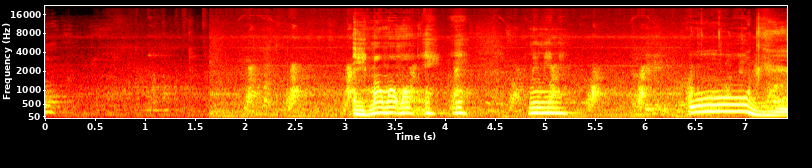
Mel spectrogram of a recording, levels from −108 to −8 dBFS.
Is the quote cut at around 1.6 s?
yes; 1 cut; at 1.6 s

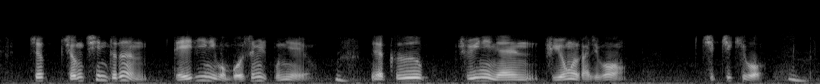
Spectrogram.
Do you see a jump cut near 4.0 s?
no; 1 cut; at 0.9 s

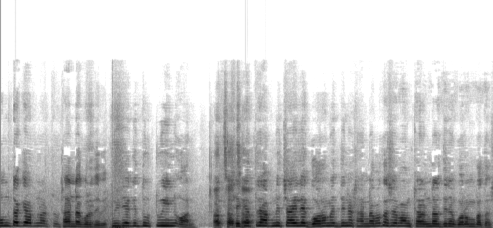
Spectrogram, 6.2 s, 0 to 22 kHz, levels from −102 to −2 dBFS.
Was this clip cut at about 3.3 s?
no; 1 cut; at 1.4 s

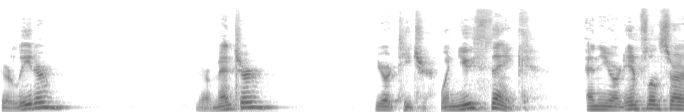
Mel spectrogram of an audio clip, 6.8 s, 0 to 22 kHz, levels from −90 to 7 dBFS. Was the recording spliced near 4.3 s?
yes; 1 cut; at 4.3 s

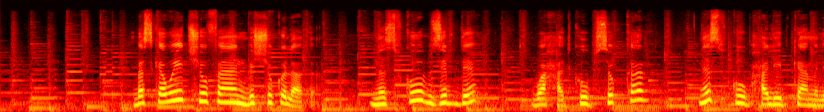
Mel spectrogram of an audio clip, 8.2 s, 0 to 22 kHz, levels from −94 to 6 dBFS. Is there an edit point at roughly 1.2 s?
yes; 1 cut; at 1.2 s

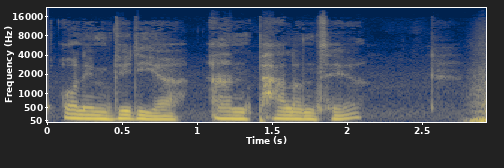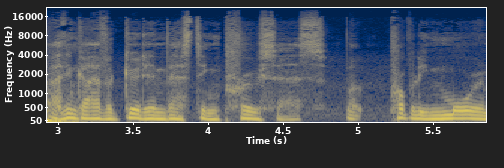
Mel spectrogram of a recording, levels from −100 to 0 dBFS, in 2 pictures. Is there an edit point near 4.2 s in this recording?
no; 1 cut; at 2.9 s

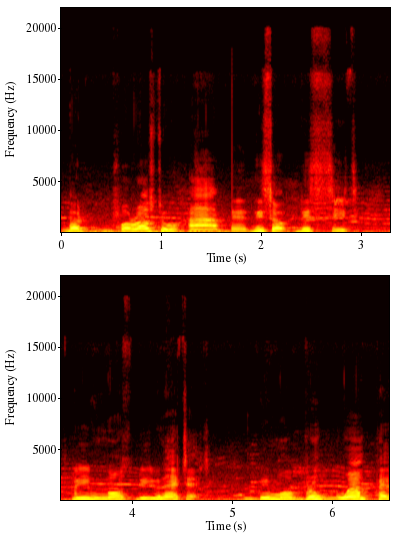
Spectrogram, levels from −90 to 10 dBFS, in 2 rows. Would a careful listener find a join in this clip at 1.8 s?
yes; 1 cut; at 1.8 s

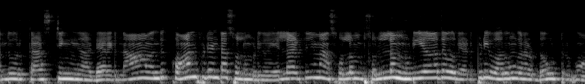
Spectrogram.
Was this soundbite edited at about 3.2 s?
no; 2 cuts; at 1.2 s, 4.7 s

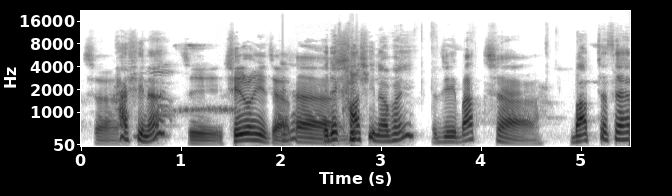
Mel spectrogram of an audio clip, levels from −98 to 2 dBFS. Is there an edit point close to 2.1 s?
yes; 1 cut; at 2.1 s

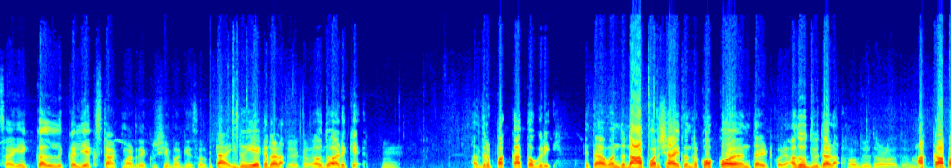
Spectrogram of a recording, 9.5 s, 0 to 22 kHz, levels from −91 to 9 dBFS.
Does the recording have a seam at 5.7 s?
yes; 3 cuts; at 2.0 s, 3.0 s, 5.7 s

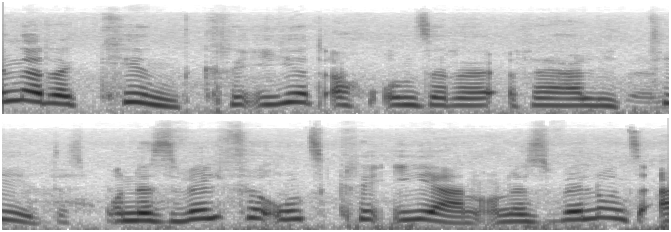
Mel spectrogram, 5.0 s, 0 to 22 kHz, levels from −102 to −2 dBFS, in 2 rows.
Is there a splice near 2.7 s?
yes; 1 cut; at 2.7 s

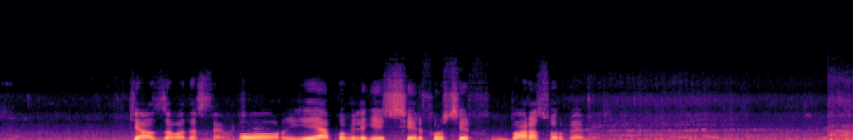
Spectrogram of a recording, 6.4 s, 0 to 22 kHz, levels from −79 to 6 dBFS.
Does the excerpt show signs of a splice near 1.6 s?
yes; 2 cuts; at 1.6 s, 4.5 s

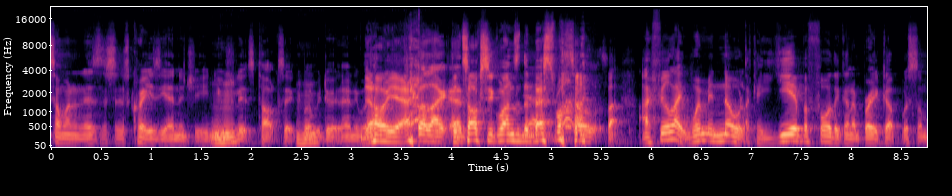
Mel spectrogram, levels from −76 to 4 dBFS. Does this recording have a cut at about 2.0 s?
no; 2 cuts; at 3.6 s, 5.5 s

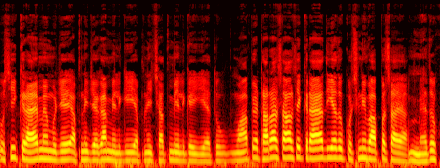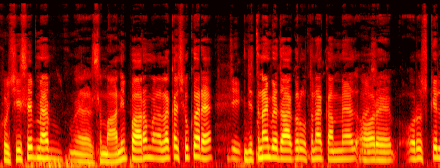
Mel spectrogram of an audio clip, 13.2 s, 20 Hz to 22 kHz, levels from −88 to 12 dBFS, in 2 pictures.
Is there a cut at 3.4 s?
no; 1 cut; at 6.1 s

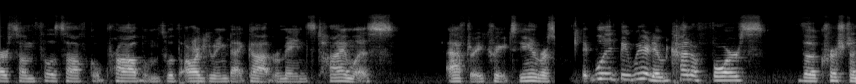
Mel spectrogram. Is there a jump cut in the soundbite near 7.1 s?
no; 1 cut; at 5.5 s

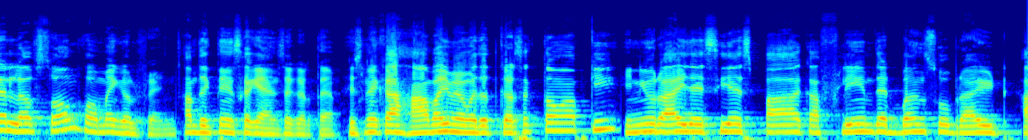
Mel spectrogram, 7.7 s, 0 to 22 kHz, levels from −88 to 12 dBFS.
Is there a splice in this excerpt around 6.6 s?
no; 3 cuts; at 1.2 s, 2.5 s, 4.7 s

